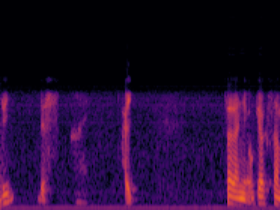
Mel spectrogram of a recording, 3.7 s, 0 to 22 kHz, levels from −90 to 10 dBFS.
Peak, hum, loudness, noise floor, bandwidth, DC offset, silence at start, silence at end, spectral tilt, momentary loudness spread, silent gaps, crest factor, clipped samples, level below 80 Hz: -12 dBFS; none; -30 LUFS; -57 dBFS; 5 kHz; under 0.1%; 0 s; 0 s; -7 dB/octave; 23 LU; none; 20 dB; under 0.1%; -60 dBFS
